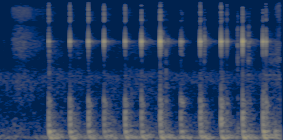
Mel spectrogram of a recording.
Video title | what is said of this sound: How to make Sourdough starter | it sounds Hollow at the bottom so that's a good sign that the starter is active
